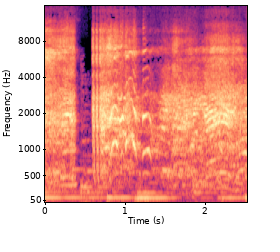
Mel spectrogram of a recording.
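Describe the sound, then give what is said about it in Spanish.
Shrill, squealing cries wavering high over a steady electrical hum, sounding like screams played back through a small speaker, continuous for a few seconds with a brief break near the start. “Se escuchan gritos horribles.”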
